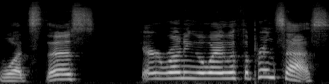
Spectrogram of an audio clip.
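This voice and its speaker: Against a silent background in a very clean recording, a woman uses a put-on character voice, pitched high, at a fairly slow pace. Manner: astonished, demanding.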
